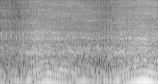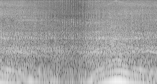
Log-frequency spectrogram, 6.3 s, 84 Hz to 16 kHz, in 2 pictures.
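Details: Peugeot 308 1.6 HDi 8v diesel with Continental injection, revved several times before teardown; a harsh clatter rides on the rising and falling revs, traced to seized hydraulic tappets and a damaged vacuum pump.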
